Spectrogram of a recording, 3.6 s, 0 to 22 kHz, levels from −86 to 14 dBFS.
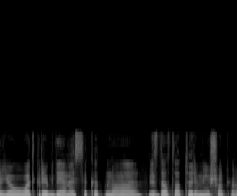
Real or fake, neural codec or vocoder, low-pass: fake; codec, 16 kHz, 1 kbps, FunCodec, trained on Chinese and English, 50 frames a second; 7.2 kHz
